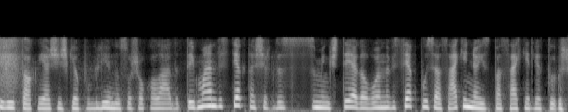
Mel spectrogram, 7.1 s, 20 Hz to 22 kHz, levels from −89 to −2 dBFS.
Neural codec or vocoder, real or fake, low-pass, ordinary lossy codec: codec, 24 kHz, 0.9 kbps, DualCodec; fake; 5.4 kHz; AAC, 48 kbps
